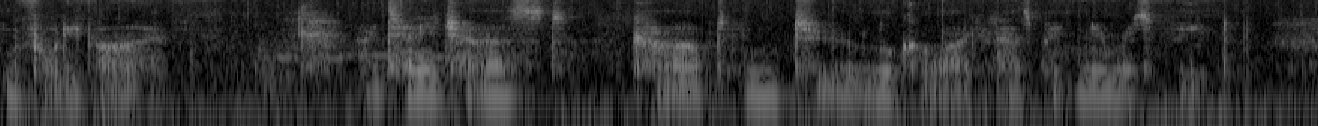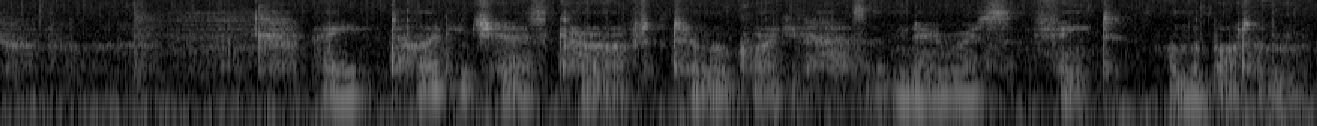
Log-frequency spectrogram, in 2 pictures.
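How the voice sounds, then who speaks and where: A woman whispering in a breathy, unhurried ASMR style, muttering and repeating words as the host rambles through making a roleplaying character. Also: sits low, big pitch swings, poor audio.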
